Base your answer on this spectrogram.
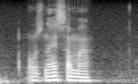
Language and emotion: Russian, neutral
